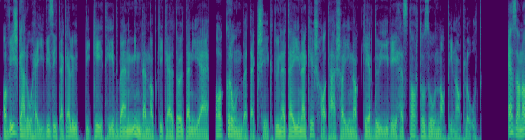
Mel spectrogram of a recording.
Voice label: VO ELEARNING; CROHN

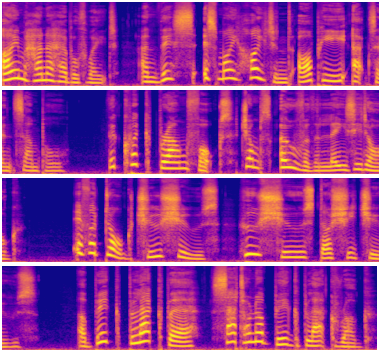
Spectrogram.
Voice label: UK Heightened RP Accent

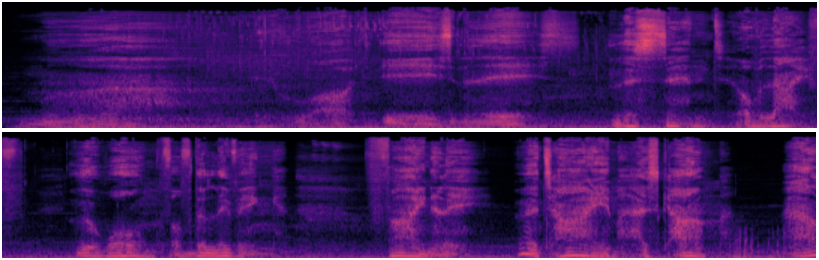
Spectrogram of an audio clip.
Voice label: Evil Beast

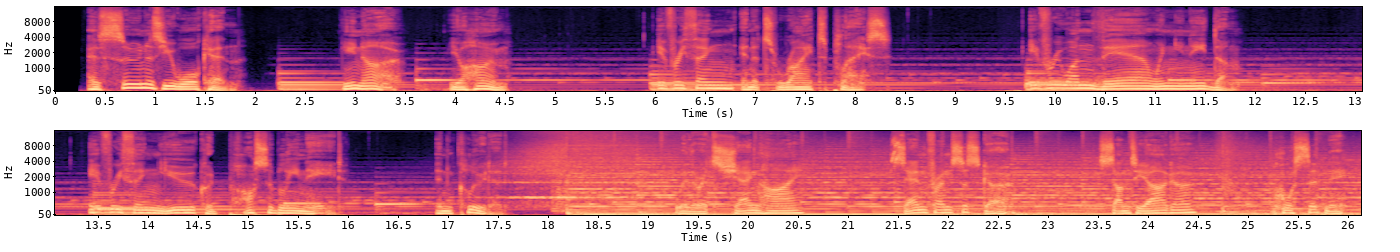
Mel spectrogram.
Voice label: Relaxed retail ad, en-NZ

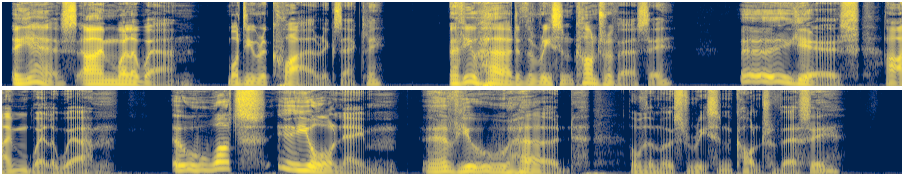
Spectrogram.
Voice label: RP English; big mouth

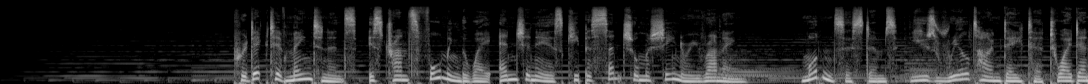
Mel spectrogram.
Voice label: Longer Tech Explainer

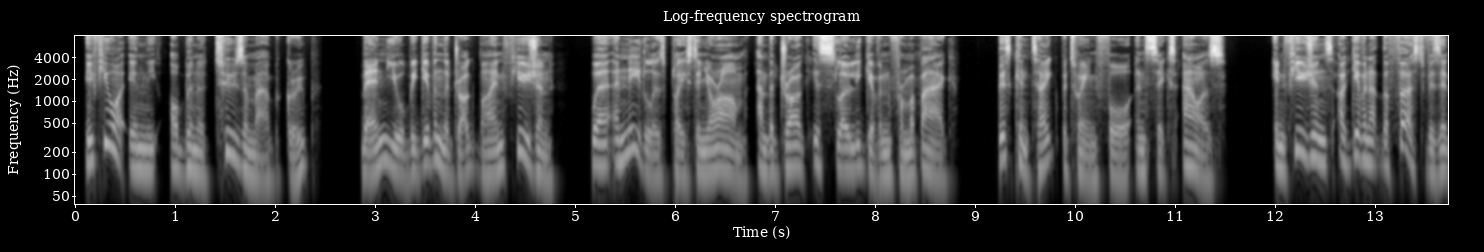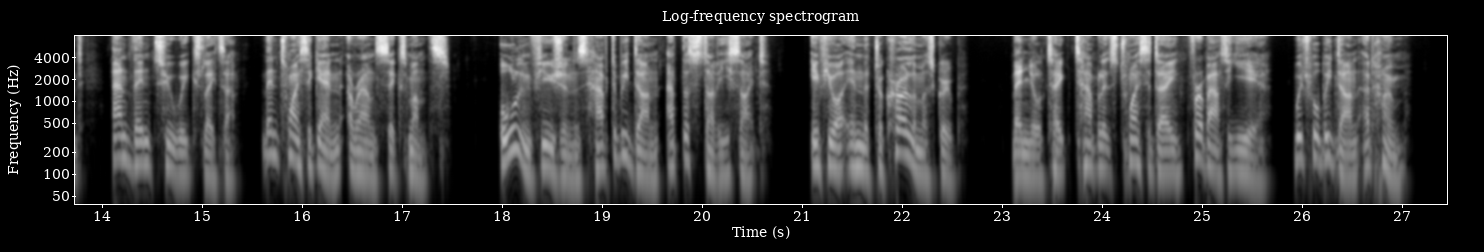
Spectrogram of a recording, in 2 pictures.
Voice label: elearning

